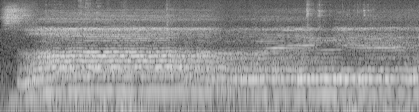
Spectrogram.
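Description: Voices chanting a Tibetan Buddhist prayer in a slow melodic line: the chant enters just after a short pause, slides up and holds a long, steady note.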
